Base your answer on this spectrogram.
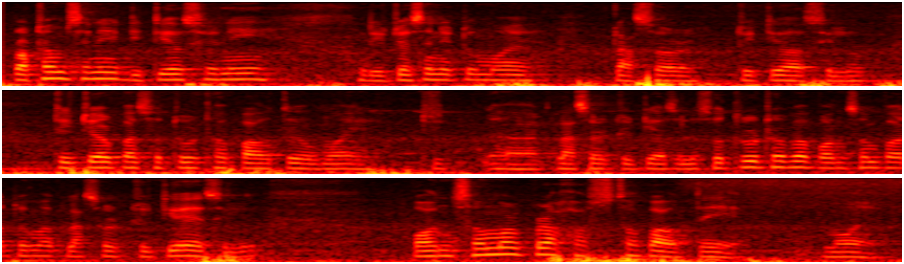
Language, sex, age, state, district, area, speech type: Assamese, male, 30-45, Assam, Kamrup Metropolitan, urban, spontaneous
